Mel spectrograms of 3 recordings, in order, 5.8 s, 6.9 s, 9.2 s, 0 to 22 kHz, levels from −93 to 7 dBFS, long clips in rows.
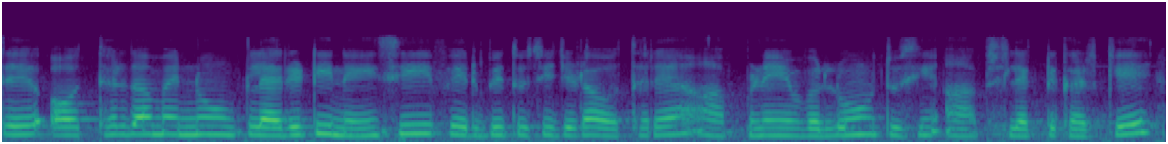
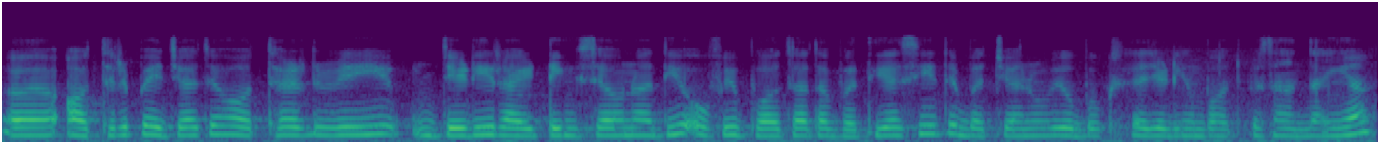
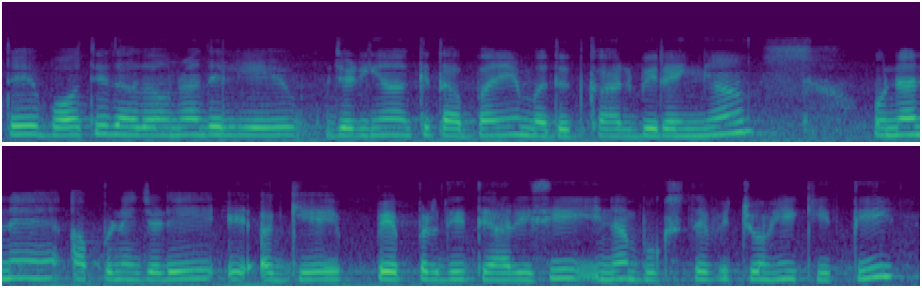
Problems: background sounds at intervals, continuous background conversations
